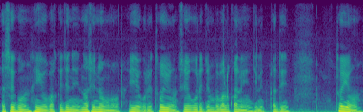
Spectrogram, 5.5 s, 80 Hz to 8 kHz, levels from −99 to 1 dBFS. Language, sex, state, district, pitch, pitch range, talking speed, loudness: Chakma, male, Tripura, Unakoti, 130 Hz, 120-135 Hz, 175 wpm, -16 LUFS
